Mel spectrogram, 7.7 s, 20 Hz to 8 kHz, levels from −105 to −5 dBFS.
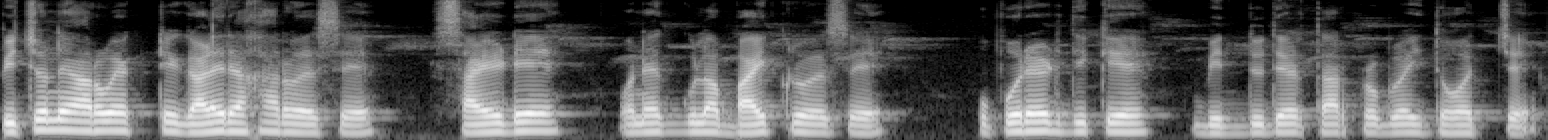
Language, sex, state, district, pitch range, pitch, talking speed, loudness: Bengali, male, Assam, Hailakandi, 130-145 Hz, 135 Hz, 125 wpm, -19 LUFS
